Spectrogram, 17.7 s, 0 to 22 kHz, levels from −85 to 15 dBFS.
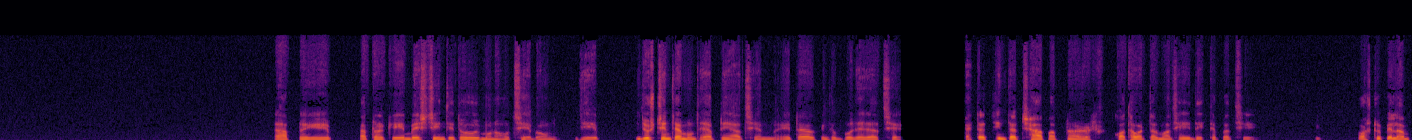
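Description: From 11.26 s to 12.06 s the speech suddenly collapses to a faint trace about 21 dB quieter before returning at full level. The likely cause is one channel inverted: one stereo side flipped in polarity, so the shared centre cancels when summed to mono. On a waveform the envelope shrinks abruptly for that 0.8 s; a spectrogram shows the bands emptying across the range, leaving only faint residue.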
